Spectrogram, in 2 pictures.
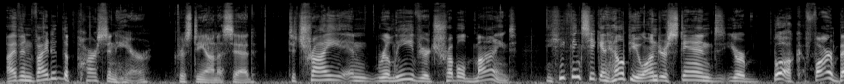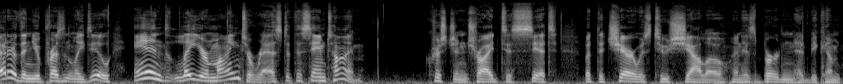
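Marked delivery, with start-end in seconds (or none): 0.1-1.5 wife explaining. A narrator's reading. Wife explains the parson's visit. 2.9-12.1 higher-pitched wife's voice; earnest wife. A narrator's reading. Wife explains the parson's visit to her troubled husband, earnest.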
